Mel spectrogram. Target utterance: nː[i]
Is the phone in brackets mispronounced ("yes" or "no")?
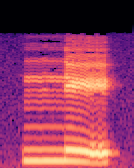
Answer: yes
